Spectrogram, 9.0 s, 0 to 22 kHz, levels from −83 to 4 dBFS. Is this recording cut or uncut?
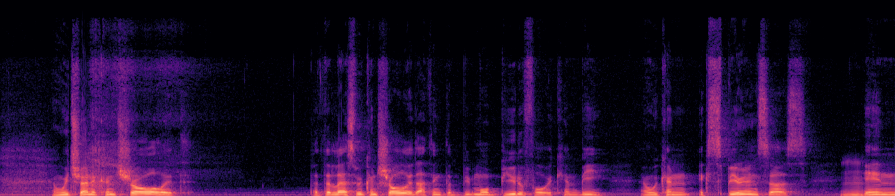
uncut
